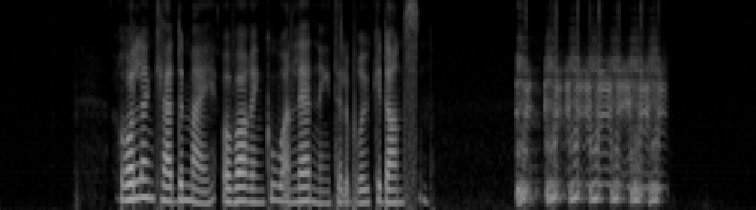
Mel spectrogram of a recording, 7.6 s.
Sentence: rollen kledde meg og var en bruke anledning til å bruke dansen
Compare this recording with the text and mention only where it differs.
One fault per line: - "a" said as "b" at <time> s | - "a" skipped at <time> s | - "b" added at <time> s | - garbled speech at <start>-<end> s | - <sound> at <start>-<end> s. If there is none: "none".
- "bruke" said as "god" at 2.6 s
- throat clearing at 5.1-6.7 s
